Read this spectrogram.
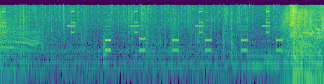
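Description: A bomb's timer beeps in quick, even pulses.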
